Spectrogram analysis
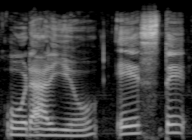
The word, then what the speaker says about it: horario: Este horario. This is a tricky word to pronounce because the R sound is quite, it's not the R sound. It's more like ra, re, ri, ro, ru. Okay?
